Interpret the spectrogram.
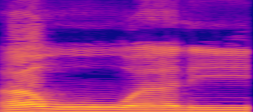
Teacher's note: tekan di wawnya awwa untuk menyempurnakan daripada makhraj wawnya, monyongkan sedikit.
